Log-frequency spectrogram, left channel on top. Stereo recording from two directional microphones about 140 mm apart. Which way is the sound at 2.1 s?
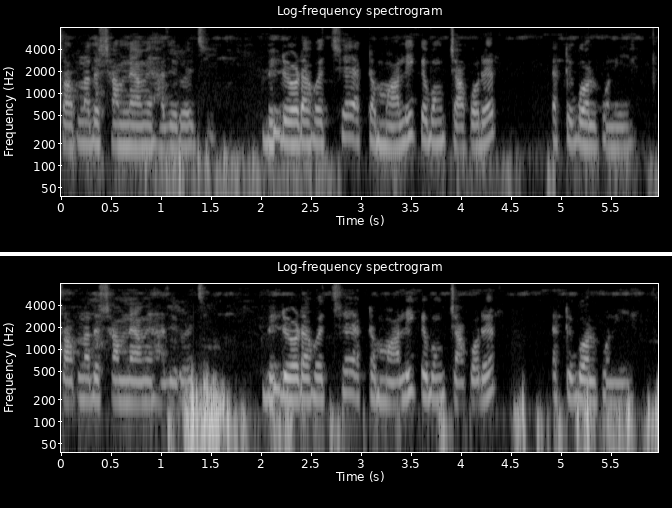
35° left (ahead or behind).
